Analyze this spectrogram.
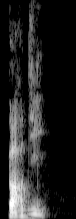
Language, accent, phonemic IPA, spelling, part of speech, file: French, France, /paʁ.di/, pardi, interjection, LL-Q150 (fra)-pardi.wav
- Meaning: (yes,) obviously! (yes,) for God's sake! (yes,) of course!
